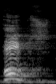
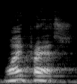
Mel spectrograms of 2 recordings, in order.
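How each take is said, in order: First: The name is said with one syllable, 'apes'. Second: The name is said with two syllables, 'Y-press'. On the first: The speaker calls it right. "but it's apes" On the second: The speaker calls it wrong. "I spelled with a Y"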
